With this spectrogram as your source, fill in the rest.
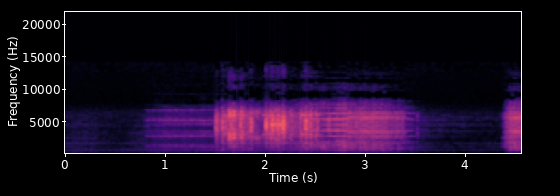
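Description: A heavy wooden door creaks slowly open.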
